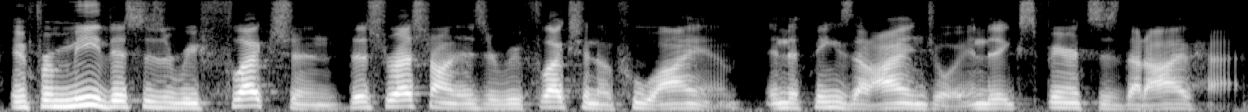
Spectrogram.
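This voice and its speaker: The smooth-voiced American guy at the front of a college classroom, chatting students through how he runs his business. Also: mid-range voice, fast talker. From United States. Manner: conversational, peppered with "like" and "right?". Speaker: entrepreneur giving a guest lecture. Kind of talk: informal talk and Q&A.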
